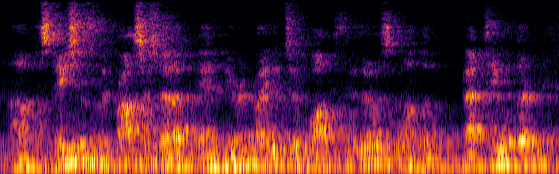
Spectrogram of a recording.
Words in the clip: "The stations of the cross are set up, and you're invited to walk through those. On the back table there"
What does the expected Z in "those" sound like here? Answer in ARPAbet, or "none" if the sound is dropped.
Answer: Z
